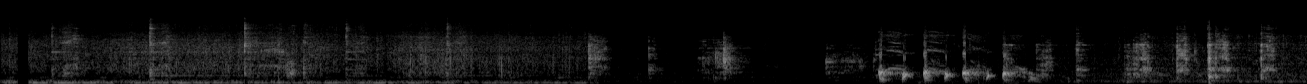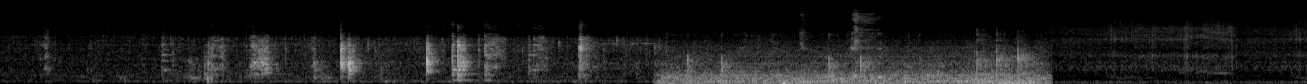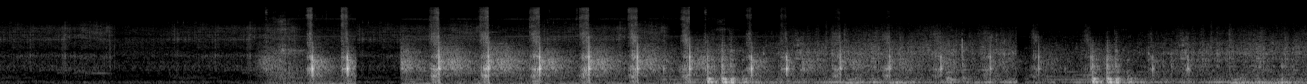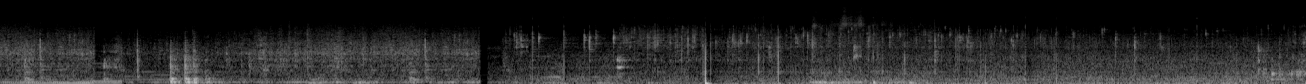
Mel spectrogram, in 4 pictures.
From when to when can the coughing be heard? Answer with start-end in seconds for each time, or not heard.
8.8-10.4, 21.1-21.9, 47.3-48.5.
